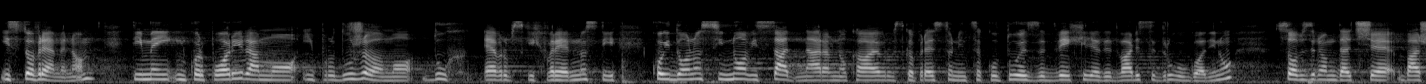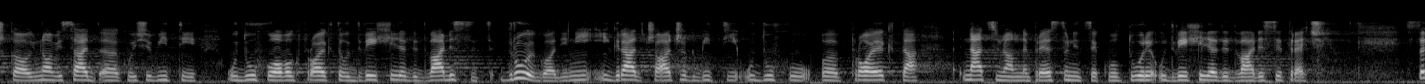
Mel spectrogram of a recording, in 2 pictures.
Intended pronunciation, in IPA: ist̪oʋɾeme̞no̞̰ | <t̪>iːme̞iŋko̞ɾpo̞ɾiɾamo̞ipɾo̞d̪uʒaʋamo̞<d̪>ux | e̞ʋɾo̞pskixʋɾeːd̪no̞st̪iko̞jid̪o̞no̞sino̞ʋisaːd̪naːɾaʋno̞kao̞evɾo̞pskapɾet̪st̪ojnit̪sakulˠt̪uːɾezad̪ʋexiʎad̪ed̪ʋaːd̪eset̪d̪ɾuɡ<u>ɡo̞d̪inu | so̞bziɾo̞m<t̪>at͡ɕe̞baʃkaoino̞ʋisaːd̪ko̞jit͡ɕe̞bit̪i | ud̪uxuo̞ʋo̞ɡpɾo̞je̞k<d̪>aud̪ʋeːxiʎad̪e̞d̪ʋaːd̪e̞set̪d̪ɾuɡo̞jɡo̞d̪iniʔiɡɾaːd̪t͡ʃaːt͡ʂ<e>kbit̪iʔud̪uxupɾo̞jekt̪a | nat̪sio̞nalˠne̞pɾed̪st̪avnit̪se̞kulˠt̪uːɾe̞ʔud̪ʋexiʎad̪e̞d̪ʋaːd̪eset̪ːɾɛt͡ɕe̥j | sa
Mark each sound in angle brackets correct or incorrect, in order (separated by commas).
correct, correct, correct, incorrect, incorrect, incorrect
